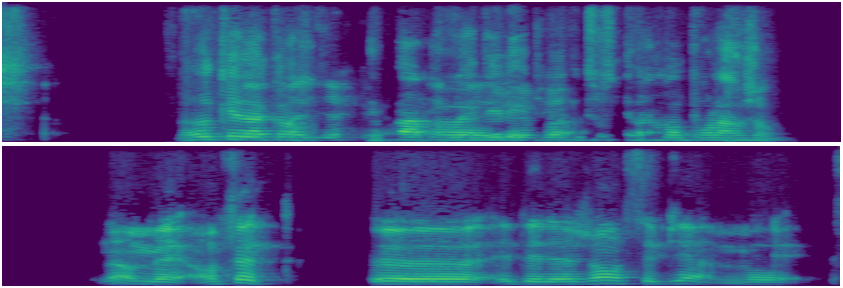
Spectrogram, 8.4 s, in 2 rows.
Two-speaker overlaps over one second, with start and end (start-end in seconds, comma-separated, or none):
1.1-3.0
